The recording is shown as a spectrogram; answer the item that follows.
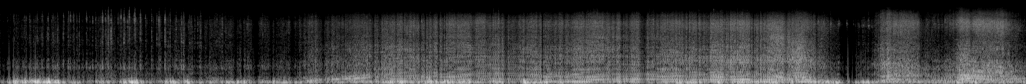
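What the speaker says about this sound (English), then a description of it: "And that's Travis McBain out of the burnout box, warming up those rear tires of that Dragster." A drag racing dragster pulls out of the burnout box at a raceway, its engine roaring and warbling loudly with rising pitch as the rear tires are heated, heard at moderate distance amid track ambience.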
